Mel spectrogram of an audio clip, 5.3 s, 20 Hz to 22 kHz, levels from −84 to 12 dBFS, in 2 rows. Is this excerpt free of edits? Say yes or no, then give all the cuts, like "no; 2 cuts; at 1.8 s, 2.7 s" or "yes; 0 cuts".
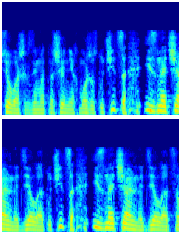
no; 1 cut; at 3.3 s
